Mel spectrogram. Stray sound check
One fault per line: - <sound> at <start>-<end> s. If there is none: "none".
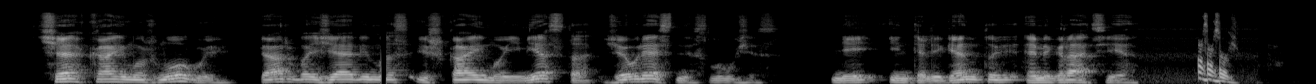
- dropout at 3.8-3.9 s
- chirp at 12.0-12.4 s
